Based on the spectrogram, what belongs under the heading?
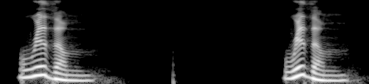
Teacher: The unwritten sound between TH and M in rhythm is a schwa. The sounds th and m don't blend together. So, a schwa is spoken to link the two sounds.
